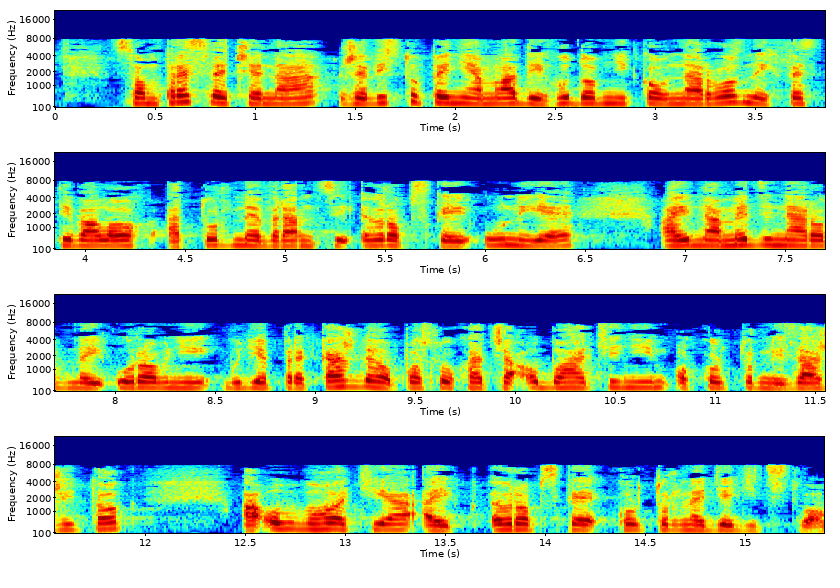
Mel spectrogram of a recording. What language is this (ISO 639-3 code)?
slk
